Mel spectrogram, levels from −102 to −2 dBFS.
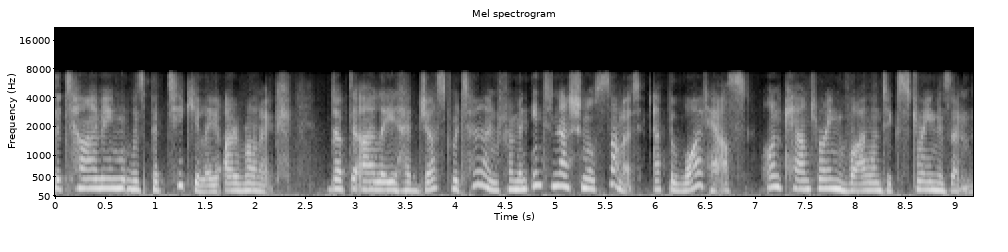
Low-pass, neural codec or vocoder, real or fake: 7.2 kHz; codec, 16 kHz, 2 kbps, FreqCodec, smaller model; fake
